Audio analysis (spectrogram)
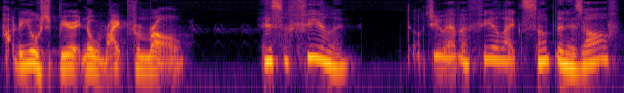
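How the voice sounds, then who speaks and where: A man's voice: high-pitched, sing-song, moderate pace, creaky, pitched above the performer's own voice, heavily acted. A man voicing an earnest, anxious, devout young wife with an American Southern accent and a pleading rural way of talking, in a narrated story. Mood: uneasy.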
